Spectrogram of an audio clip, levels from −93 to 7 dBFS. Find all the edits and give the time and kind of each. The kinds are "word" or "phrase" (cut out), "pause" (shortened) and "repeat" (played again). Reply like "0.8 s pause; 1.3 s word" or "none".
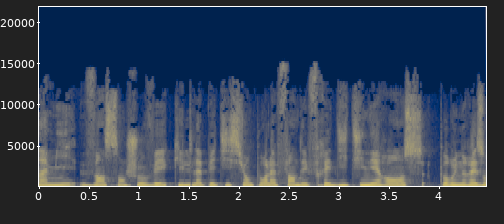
1.5 s word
